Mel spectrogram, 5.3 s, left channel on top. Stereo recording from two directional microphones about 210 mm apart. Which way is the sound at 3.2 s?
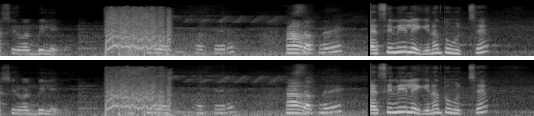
15° left (ahead or behind).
